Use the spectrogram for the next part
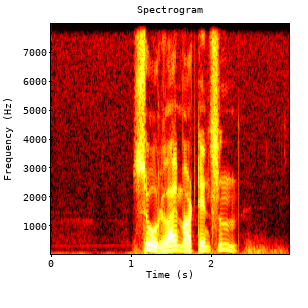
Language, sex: Norwegian, male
